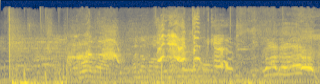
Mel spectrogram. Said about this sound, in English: right at the front of the protest next to where the police were behind a barrier and in riot gear, and they started firing tear gas and rubber bullets and water cannons into the crowd. We were there and I started to record what was happening.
